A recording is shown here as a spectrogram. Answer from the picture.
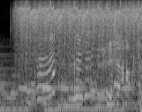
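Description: A steady hiss of food sizzling in a frying pan, under bright background music with short wordless cartoon vocal sounds.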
